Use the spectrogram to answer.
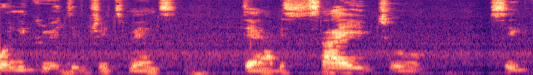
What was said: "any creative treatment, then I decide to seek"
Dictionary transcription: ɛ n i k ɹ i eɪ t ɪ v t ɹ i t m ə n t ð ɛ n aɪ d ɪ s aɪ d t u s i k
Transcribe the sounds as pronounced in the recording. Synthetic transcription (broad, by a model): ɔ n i k ɹ i eɪ t ɪ v t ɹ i t m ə n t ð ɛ aɪ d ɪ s aɪ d t u s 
